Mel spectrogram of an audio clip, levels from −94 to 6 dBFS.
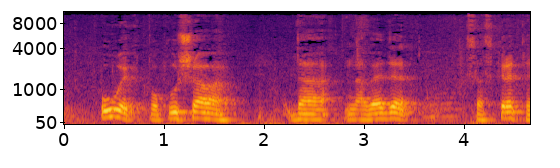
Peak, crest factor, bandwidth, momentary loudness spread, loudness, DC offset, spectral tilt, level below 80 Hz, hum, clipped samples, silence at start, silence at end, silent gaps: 0 dBFS; 14 dB; 10.5 kHz; 18 LU; -15 LUFS; under 0.1%; -6.5 dB/octave; -40 dBFS; none; under 0.1%; 0 s; 0 s; none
